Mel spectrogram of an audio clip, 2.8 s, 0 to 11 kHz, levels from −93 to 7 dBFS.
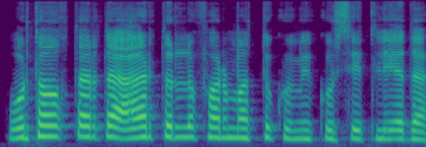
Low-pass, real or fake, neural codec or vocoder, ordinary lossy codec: none; fake; vocoder, 22.05 kHz, 80 mel bands, WaveNeXt; none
